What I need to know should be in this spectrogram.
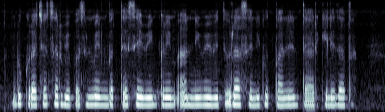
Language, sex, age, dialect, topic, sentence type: Marathi, female, 25-30, Standard Marathi, agriculture, statement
